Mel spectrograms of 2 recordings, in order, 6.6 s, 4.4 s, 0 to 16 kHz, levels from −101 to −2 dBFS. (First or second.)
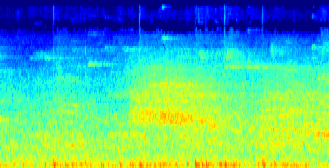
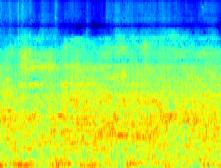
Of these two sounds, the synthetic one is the second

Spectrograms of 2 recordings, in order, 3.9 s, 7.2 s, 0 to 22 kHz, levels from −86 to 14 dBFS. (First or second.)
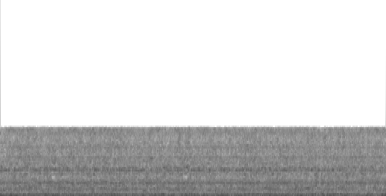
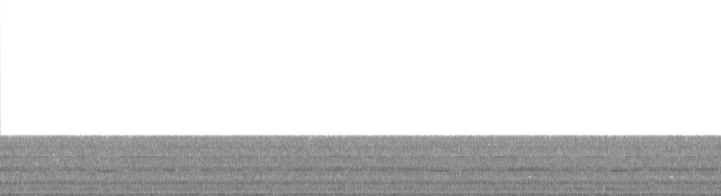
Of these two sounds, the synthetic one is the first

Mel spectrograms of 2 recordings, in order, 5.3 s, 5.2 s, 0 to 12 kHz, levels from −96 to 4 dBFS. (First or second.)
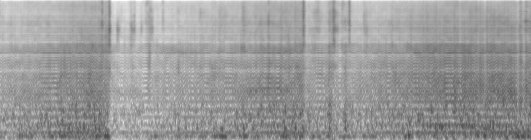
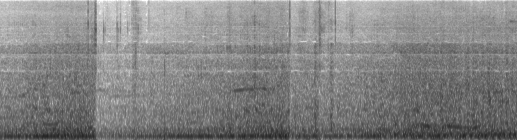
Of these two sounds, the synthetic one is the first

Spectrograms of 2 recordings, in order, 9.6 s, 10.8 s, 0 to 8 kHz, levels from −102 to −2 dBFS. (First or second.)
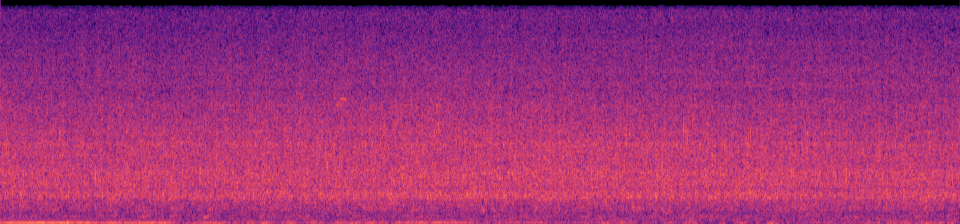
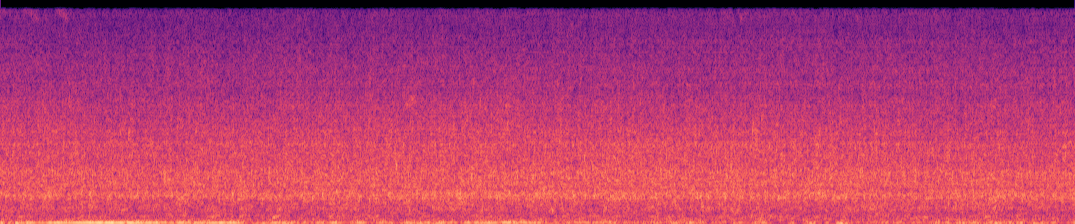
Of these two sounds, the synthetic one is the second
